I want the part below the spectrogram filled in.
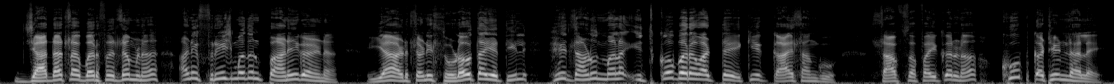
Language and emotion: Marathi, happy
